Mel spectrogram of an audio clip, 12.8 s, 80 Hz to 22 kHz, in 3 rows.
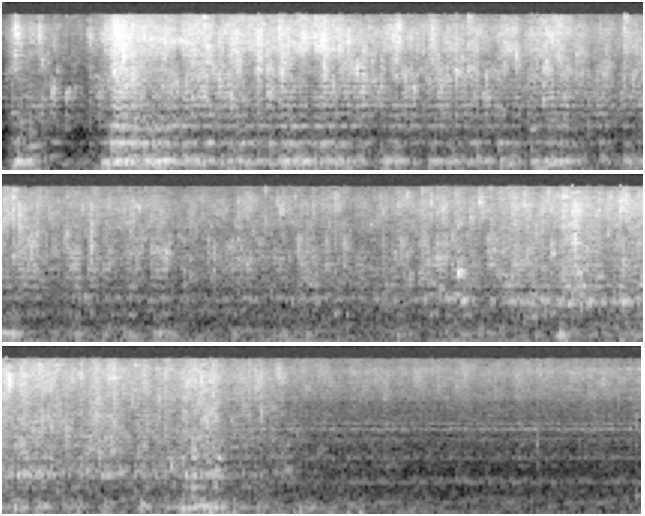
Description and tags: TOILET FLUSH 1-2
bathroom, flush, toilet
